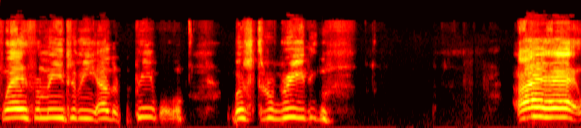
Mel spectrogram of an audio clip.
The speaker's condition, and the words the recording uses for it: Cerebral palsy. And so when I write, when I speak into the software, it has all this nonsense on the document.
